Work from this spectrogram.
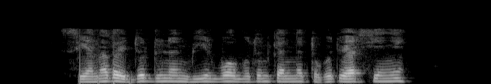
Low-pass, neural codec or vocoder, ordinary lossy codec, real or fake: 5.4 kHz; none; MP3, 32 kbps; real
